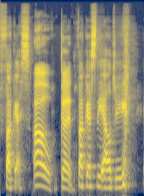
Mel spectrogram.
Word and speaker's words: Fucus: And I'm giggling because the scientific name, this is definitely not how the genus is pronounced, but it's fucus.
